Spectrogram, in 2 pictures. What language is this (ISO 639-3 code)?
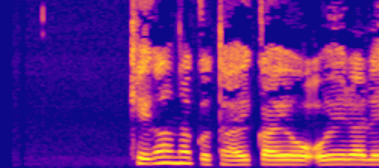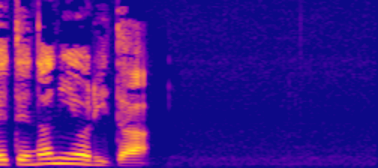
jpn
